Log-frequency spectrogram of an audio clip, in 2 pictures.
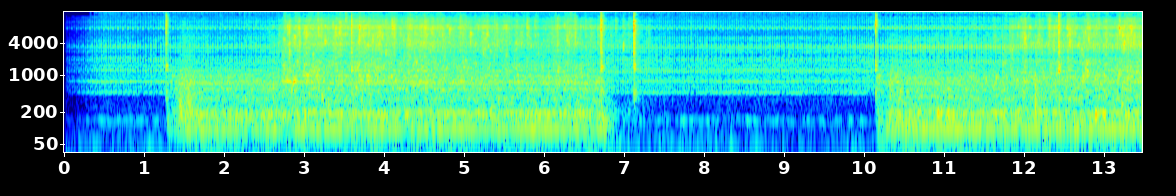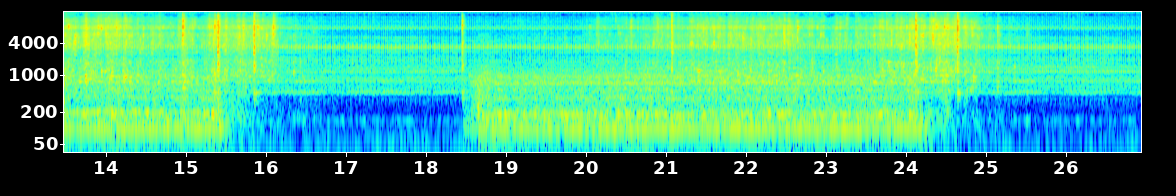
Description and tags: Washing Machine 10 Wash Cycle 2
bath, bathroom, domestic, drain, drip, dripping, drying, faucet, Home, kitchen, Machine, mechanical, Room, running, sink, spin, spinning, tap, wash, Washing, water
